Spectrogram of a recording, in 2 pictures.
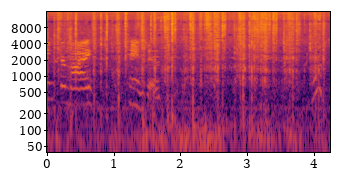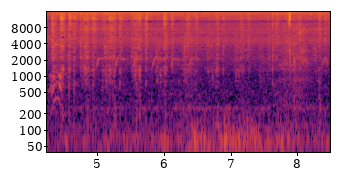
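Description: A horse trotting on sand arena footing: a run of soft, even hoofbeats.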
